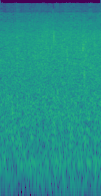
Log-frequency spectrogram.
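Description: A creek flows steadily nearby at a gold sluicing spot, a constant broadband wash of moving water with no pauses, moderately loud and unbroken throughout.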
